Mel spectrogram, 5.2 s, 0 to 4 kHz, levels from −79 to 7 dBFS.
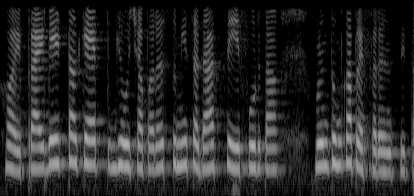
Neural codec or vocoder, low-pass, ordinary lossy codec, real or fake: none; 3.6 kHz; Opus, 32 kbps; real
